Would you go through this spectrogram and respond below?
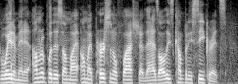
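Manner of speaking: ordinary talk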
